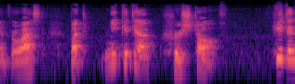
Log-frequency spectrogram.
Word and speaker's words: Khrushchev: to bury the capitalist states it's not nikita krishna as is often said in the west but nikita khrushchev he did not cook food aboard the boat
